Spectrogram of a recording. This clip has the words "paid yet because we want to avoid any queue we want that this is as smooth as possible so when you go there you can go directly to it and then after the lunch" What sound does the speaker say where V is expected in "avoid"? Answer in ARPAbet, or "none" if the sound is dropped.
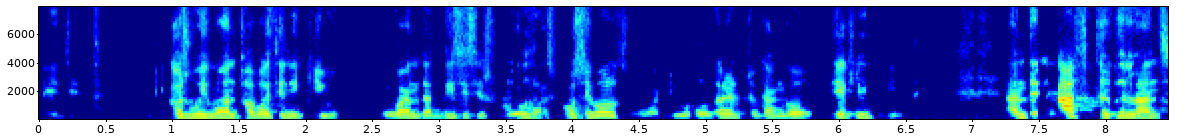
B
